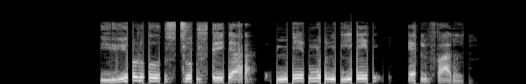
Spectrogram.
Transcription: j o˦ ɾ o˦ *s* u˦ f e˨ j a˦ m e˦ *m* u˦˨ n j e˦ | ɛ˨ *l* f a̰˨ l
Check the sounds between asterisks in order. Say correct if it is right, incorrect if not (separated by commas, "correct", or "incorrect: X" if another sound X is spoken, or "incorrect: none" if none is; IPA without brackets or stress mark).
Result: correct, correct, correct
